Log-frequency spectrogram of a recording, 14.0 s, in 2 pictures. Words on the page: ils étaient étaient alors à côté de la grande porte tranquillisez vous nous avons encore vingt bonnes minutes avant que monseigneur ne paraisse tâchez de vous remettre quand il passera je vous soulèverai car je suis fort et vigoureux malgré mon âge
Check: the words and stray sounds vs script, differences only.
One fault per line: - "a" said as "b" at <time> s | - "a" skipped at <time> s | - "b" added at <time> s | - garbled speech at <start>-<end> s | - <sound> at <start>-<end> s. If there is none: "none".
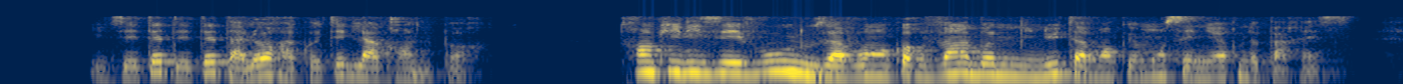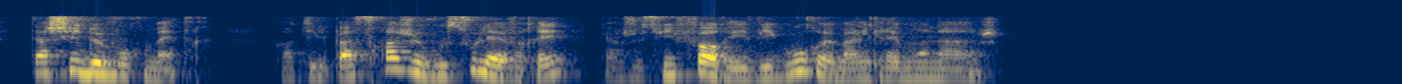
none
